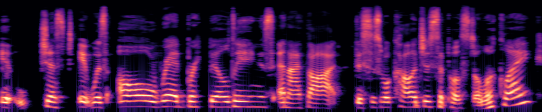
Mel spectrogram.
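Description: A woman with an American accent at a medium pitch, an unremarkable speaking voice at a moderate pace, in a dry, close recording with no echo. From US South (Memphis, Tennessee). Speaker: professor. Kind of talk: interview.

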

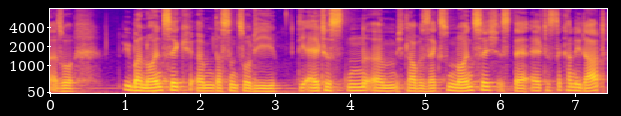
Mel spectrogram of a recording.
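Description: Fairly even in intonation and medium in pitch, a man talks in an unremarkable speaking voice. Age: 30s. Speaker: boxing coach. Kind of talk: interview.

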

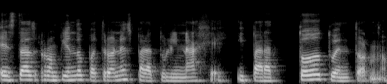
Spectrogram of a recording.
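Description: A woman's animated, medium-pitched voice at a fairly slow pace. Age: 20s. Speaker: communication coach. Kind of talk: casual chat.

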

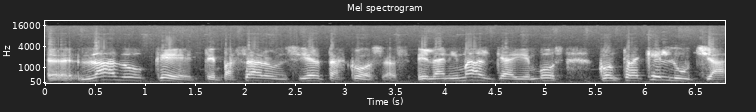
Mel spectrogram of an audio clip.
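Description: A man's high-pitched voice, very slow in pace, with lively intonation and very even loudness. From Argentina, Tucumán. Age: 80s+. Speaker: theatre teacher and director. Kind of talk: interview.

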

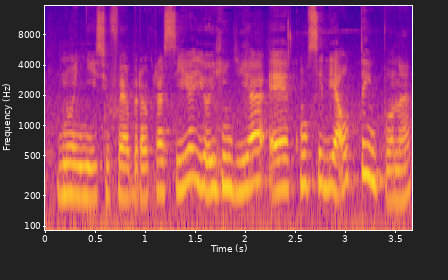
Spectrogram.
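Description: A woman's high-pitched voice with a dark, mellow tone, ordinary pitch variation and a moderate pace. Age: 20s. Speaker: entrepreneur and law student. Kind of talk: casual interview. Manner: casual, filler-heavy.

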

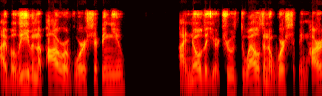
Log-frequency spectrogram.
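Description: In an ordinary speaking voice, a man talks at a fairly quick pace with a medium pitch and ordinary pitch variation, with a quiet background and a dry, close sound with no echo. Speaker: radio host and lay preacher. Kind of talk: fervent prayer, earnest and devout, spoken as worship. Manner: warm, pious, sincere.

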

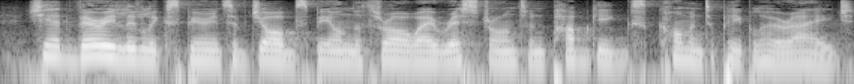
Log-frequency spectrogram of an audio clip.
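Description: A woman with an Australian accent, very deep and low in pitch, dark and mellow in tone, talking at a fairly quick pace with hardly any pauses on a very clean recording with a silent background. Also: ordinary pitch variation. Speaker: podcast storyteller. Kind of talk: dramatic third-person narration, reading a written memoir. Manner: expressive, storytelling cadence with wry humour.

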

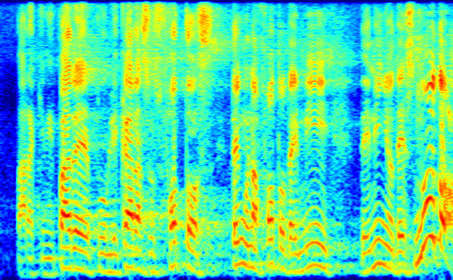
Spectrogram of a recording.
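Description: Amid noticeable background noise and audible room echo, a man with a fairly high pitch speaks in an animated tone with ordinary pitch variation. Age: 30s. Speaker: preacher. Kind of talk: sermon.

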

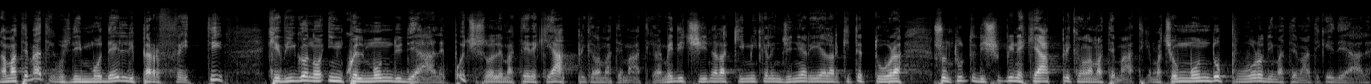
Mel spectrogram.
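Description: Very fast, somewhat breathy speech from a man, fairly high in pitch with ordinary pitch variation. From Italy, Turin. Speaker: philosophy teacher and YouTuber. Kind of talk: casual interview.

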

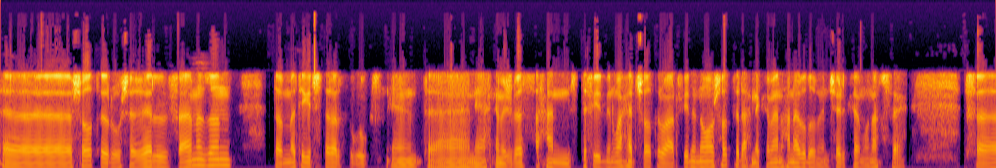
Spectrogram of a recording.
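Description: Talking at a very fast pace, a man with an Egyptian accent keeps his intonation fairly even. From Egypt, Alexandria. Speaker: software engineering lead. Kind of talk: podcast interview.

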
